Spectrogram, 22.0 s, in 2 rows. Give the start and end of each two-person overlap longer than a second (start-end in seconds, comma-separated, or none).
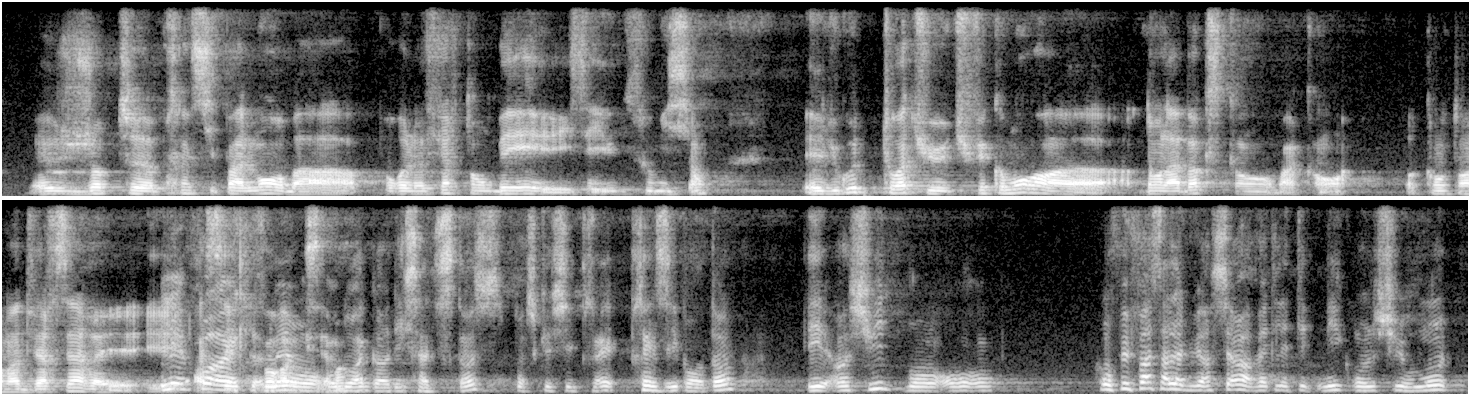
12.2-13.6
